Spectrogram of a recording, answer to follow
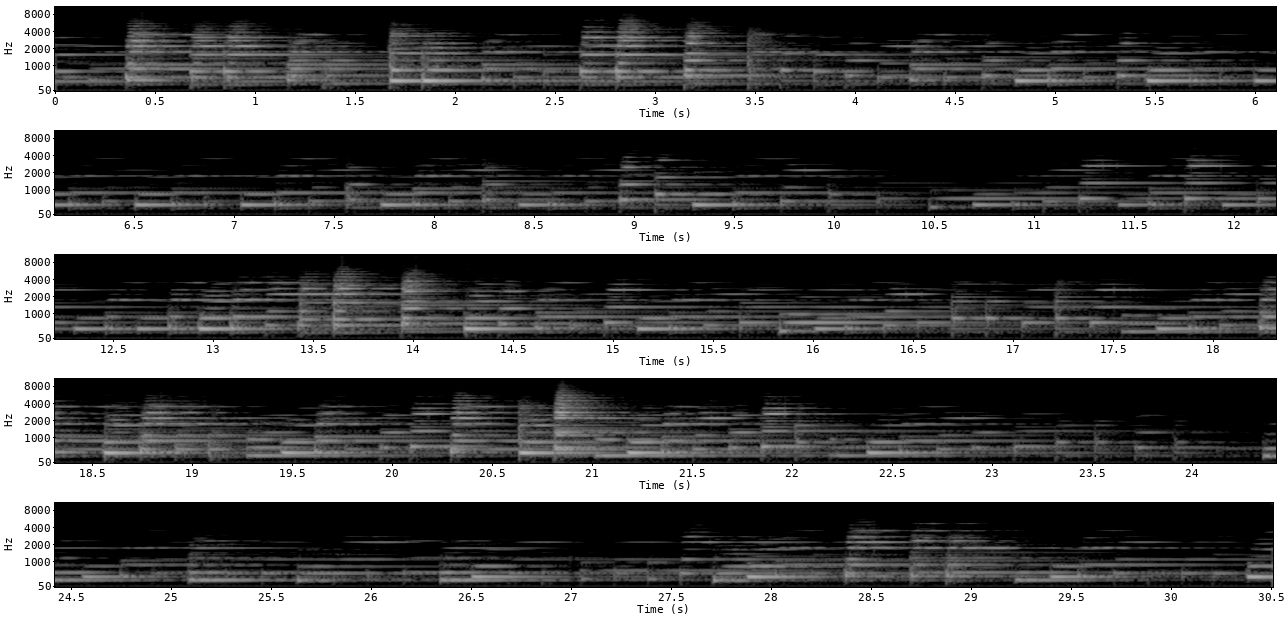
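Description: Steel pans played solo with mallets: a dense stream of quick pitched notes that swells and eases, dipping quieter about ten seconds in and again around three quarters of the way through.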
